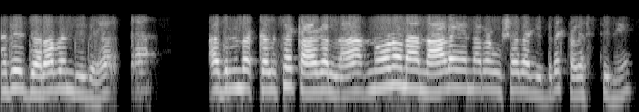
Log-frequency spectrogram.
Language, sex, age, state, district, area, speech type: Kannada, female, 60+, Karnataka, Mandya, rural, conversation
